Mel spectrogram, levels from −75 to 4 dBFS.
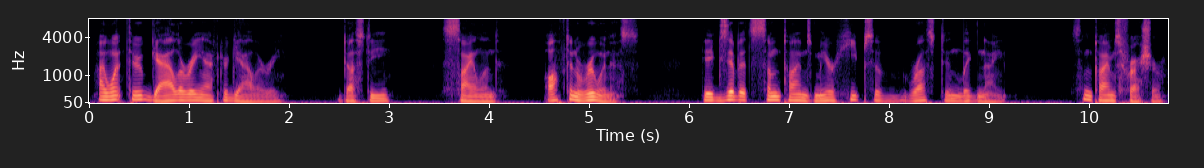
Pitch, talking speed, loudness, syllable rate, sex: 100 Hz, 115 wpm, -19 LUFS, 5.1 syllables/s, male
